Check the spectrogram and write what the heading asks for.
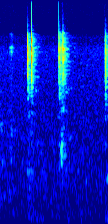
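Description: Computer mouse clicking twice, about half a second in and again just over a second in, each a quick sharp press-and-release.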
